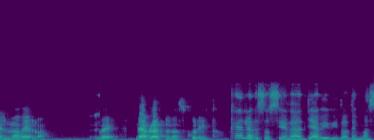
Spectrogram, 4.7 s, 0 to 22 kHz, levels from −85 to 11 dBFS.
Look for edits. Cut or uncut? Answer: cut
